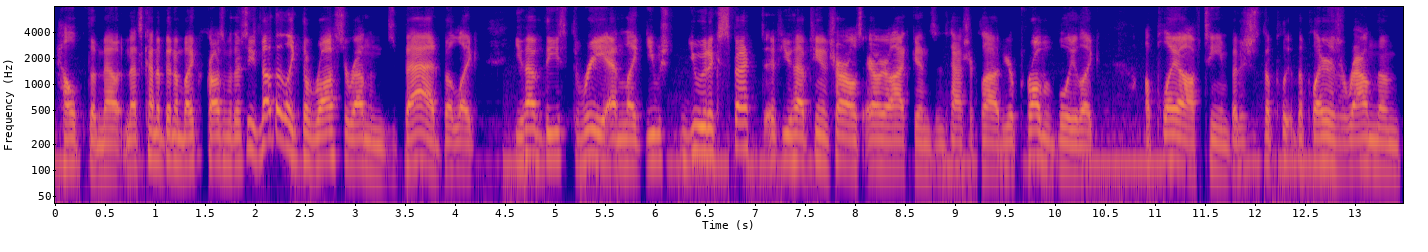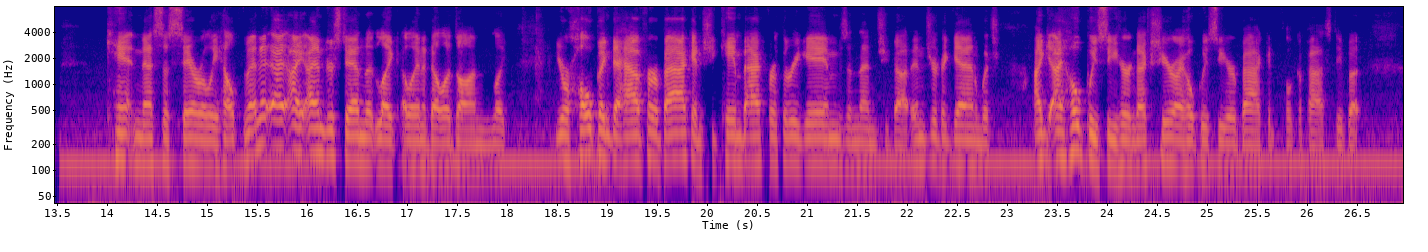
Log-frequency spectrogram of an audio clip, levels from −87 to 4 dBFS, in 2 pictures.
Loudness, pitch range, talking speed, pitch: -28 LUFS, 110-130 Hz, 245 wpm, 120 Hz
